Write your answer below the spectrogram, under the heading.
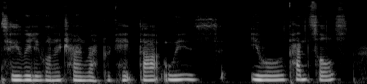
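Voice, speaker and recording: Her voice sits at a medium pitch, somewhat breathy, with a dark, mellow tone. This woman keeps a monotone, flat intonation. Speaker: artist and drawing teacher. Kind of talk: tutorial. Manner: casual, conversational.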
